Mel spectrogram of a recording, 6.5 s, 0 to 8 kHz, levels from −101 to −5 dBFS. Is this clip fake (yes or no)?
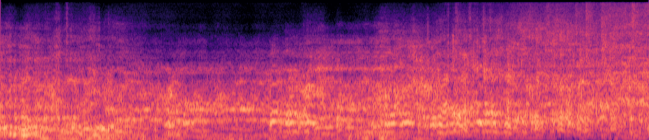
yes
